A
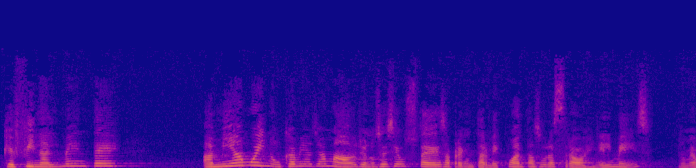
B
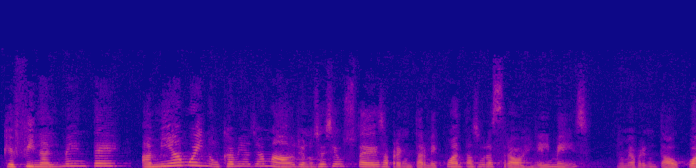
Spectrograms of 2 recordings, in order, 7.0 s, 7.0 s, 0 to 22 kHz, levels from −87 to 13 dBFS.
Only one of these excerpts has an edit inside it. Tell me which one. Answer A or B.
B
